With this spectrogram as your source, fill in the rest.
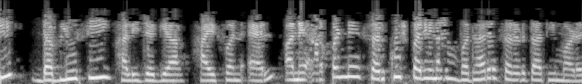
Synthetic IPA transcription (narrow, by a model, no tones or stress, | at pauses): iɖəbljusihʰalid͡ʒəɡjahajfəneləneʔapəɳːesəɾkʰuʃpəɾiɽ̃amʋəd̪ʱaɾesəɾəɭt̪at̪ʰiməɭ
